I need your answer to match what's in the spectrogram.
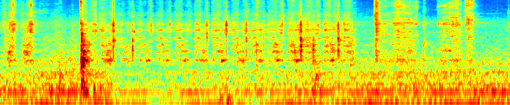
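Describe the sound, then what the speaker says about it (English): A spoon stirs cheese into a béchamel sauce in a pot, a steady series of close scraping and rubbing strokes with occasional light clinks against the metal. "I'm gonna stir it in and let it slowly melt in."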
